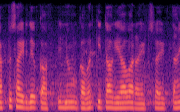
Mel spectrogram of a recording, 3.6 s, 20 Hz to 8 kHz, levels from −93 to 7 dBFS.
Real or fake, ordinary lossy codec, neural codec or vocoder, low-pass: fake; Opus, 32 kbps; autoencoder, 48 kHz, 128 numbers a frame, DAC-VAE, trained on Japanese speech; 7.2 kHz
